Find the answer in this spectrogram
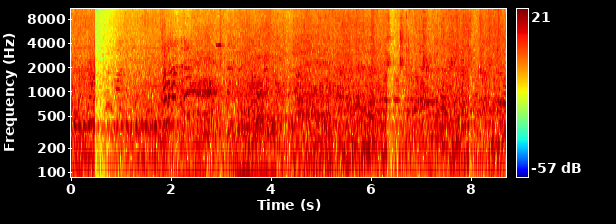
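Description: Steady rush of the swollen, flooding river, with people's voices talking over it.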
